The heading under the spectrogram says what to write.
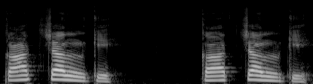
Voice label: "kaccvlke", Muscogee; Mvskoke Words with Repeated Consonants; A Dictionary of Creek/Muskogee; SIL International; Onvkv Ohhvyayices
